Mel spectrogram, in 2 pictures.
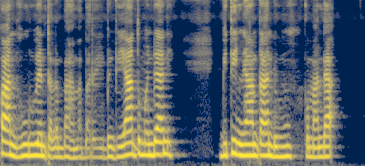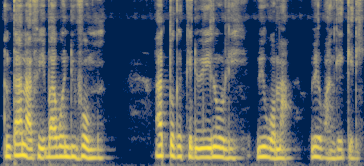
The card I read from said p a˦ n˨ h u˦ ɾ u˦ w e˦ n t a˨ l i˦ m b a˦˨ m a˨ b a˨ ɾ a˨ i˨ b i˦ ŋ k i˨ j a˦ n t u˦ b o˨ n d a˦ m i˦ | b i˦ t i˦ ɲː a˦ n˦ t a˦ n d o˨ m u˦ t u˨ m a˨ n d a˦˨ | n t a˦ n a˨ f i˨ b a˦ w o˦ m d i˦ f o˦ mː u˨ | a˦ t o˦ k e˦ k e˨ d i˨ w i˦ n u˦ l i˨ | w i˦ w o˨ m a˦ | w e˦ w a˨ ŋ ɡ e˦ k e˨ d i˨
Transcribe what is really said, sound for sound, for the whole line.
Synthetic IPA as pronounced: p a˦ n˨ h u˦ ɾ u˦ w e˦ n t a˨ l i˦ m b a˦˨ m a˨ b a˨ ɾ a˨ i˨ b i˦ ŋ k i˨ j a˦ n t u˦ m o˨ n d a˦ n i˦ | b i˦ t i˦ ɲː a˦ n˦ t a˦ n d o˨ m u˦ k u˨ m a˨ n d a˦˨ | n t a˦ n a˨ f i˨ b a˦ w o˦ n d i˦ f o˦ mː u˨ | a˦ t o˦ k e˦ k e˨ d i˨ w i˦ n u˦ l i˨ | w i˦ w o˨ m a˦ | w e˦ w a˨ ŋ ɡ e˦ k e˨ d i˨

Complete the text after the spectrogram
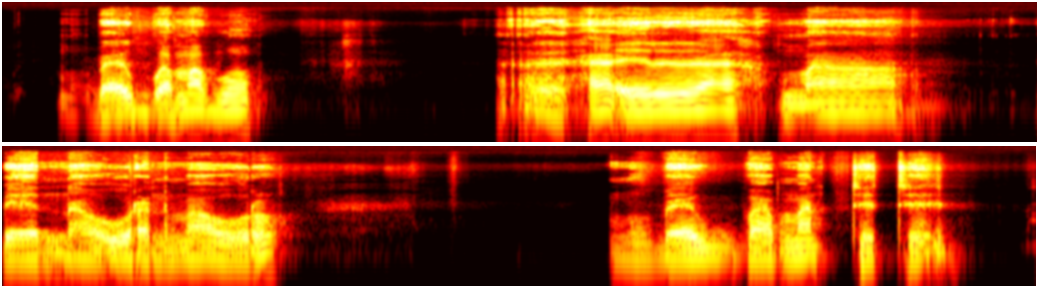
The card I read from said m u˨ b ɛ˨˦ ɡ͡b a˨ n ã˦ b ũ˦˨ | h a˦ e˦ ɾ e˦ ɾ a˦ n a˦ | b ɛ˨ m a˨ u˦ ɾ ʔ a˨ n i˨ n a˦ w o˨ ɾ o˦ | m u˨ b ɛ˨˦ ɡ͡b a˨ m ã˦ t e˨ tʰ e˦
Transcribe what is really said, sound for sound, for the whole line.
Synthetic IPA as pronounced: m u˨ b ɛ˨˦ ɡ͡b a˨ m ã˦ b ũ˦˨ | h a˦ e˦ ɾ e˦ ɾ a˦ m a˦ | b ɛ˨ n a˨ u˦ ɾ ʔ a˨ n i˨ m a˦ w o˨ ɾ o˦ | m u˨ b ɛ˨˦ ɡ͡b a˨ m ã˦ t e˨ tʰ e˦

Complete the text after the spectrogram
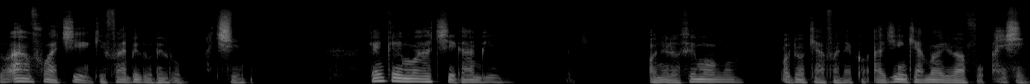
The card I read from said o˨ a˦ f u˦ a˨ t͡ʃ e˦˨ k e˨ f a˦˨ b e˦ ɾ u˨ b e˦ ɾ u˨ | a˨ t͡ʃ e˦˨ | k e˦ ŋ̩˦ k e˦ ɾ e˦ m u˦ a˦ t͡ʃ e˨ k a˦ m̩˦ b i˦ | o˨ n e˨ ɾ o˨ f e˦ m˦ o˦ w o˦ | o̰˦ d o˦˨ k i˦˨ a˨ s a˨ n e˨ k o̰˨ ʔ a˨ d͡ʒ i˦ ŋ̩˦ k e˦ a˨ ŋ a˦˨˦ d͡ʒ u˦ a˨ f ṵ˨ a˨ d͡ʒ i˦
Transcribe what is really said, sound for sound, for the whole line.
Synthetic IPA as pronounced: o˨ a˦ f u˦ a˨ t͡ʃ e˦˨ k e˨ f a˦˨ b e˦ ɾ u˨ b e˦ ɾ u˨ | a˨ t͡ʃ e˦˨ | k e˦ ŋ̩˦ k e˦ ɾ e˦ m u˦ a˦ t͡ʃ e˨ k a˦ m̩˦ b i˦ | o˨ n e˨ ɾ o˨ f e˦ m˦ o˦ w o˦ | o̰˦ d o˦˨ k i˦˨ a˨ f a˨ n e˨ k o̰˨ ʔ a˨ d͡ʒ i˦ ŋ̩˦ k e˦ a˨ m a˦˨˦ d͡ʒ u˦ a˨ f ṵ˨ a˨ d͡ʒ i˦

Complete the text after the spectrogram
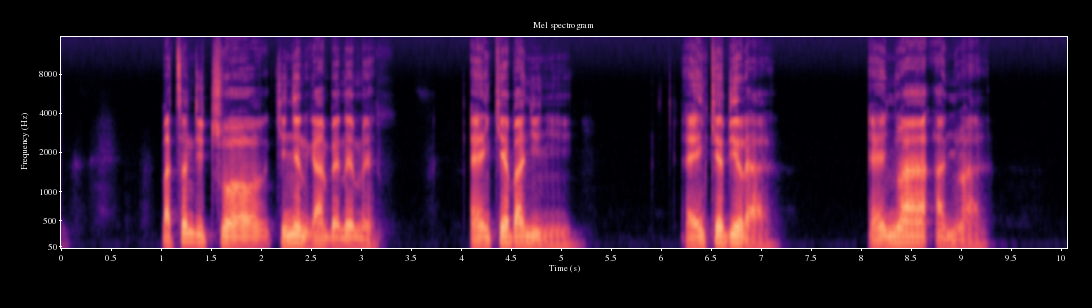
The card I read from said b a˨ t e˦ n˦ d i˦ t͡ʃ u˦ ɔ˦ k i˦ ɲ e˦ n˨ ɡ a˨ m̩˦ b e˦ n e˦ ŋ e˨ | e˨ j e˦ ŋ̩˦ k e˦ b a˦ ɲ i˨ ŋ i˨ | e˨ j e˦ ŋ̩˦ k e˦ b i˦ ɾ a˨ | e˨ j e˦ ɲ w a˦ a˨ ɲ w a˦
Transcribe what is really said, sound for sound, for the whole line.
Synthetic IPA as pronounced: b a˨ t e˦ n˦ d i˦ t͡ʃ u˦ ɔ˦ k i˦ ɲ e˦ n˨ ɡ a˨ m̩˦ b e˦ n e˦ m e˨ | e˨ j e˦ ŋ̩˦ k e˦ b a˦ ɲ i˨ ɲ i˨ | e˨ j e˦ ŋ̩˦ k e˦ b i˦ ɾ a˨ | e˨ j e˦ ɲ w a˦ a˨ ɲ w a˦

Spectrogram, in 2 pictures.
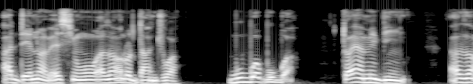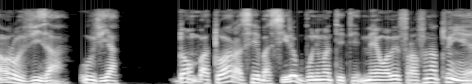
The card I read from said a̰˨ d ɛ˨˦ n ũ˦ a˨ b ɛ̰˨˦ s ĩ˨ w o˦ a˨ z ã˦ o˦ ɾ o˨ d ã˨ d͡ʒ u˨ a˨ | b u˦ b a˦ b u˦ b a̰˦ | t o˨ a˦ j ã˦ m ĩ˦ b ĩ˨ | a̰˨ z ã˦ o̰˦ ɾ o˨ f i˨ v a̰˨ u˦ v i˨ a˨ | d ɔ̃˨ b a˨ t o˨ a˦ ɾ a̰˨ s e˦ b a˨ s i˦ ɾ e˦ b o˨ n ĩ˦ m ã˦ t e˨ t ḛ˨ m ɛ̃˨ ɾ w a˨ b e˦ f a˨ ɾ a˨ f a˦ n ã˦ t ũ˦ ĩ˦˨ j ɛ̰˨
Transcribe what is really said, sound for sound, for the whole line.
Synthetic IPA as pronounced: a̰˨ d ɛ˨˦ n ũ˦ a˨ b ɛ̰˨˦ s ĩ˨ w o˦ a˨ z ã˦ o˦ ɾ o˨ d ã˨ d͡ʒ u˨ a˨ | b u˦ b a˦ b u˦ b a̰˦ | t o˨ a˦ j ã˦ m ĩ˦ b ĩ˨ | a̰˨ z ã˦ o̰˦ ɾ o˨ v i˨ z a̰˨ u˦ v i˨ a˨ | d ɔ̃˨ b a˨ t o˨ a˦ ɾ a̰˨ s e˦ b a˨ s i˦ ɾ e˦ b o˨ n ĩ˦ m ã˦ t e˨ t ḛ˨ m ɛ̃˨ w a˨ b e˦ f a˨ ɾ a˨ f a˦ n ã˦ t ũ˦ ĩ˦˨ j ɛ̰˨

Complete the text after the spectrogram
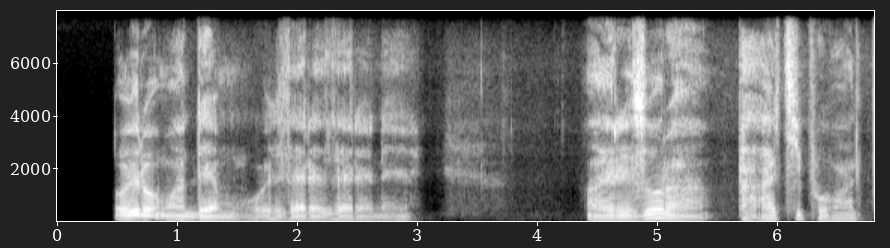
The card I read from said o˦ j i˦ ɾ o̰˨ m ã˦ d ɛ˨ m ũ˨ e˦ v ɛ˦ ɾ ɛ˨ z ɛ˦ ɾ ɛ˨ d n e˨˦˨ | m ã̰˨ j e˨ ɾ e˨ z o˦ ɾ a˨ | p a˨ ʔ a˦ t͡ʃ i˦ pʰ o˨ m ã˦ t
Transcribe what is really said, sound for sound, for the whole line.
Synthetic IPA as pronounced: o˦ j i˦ ɾ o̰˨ m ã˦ d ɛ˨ m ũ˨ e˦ z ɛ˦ ɾ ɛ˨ z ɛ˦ ɾ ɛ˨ n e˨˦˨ | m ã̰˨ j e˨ ɾ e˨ z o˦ ɾ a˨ | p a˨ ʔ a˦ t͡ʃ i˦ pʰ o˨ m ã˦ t

